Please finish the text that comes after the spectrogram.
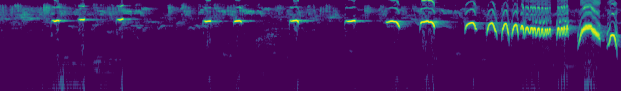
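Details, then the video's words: White-rumped shama song used as a lure to provoke other birds to answer: thin high whistles, then a fast series of loud rising-and-falling slurred notes toward the end. "memikat MURAI BATU agar NYAUT dan NGEPLONG"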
